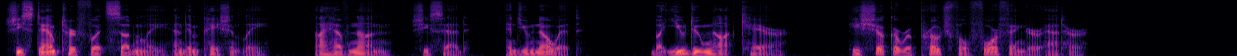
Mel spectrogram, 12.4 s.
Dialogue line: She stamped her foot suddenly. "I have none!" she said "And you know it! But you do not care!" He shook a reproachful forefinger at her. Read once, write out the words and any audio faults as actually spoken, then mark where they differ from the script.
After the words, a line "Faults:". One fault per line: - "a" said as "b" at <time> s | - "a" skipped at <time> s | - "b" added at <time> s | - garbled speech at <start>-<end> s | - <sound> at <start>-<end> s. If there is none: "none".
She stamped her foot suddenly and impatiently. "I have none!" she said "And you know it! But you do not care!" He shook a reproachful forefinger at her.
Faults:
- "and impatiently" added at 1.7 s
